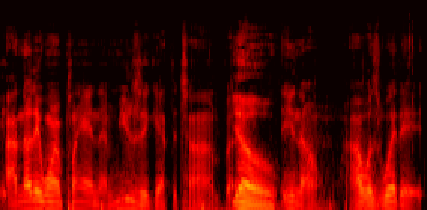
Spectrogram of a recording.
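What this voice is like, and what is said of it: Southern American accent. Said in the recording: “If you can tell by his accent, he's probably from South Alabama.”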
